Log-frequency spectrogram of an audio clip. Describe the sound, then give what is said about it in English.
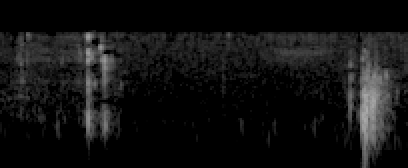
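Someone sips coffee: a pair of soft, wet mouth clicks, a short pause, then a louder slurping gulp, with near-silence around them and no talking. “So now I'm going to take a quick coffee sip and I'm going to tell you what that means for the rest of the season.”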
